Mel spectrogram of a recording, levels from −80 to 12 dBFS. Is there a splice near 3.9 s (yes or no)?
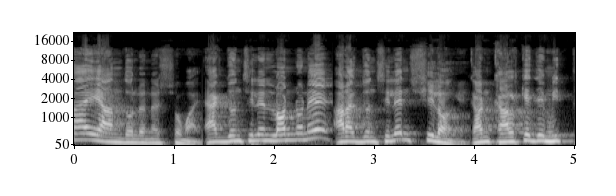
yes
